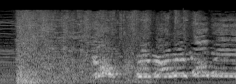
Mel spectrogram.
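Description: A sudden crash sound effect, like something shattering, cuts off soft keyboard music just after the start, and its noise dies away over about a second. From about a second in, a voice calls out over it.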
